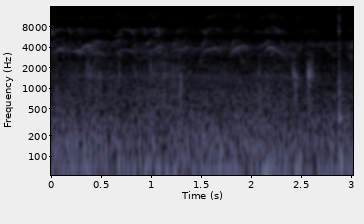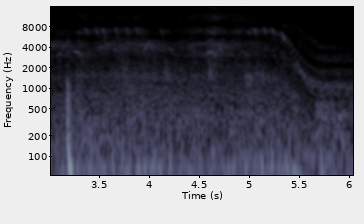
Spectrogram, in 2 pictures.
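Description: Small birds chirping, many short high calls over a low steady outdoor background noise. A single sharp knock a little past halfway is the loudest moment.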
